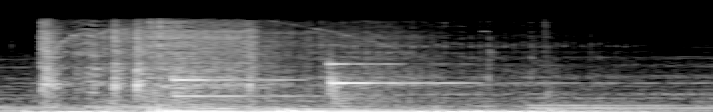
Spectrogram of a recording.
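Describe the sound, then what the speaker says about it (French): A pickup truck engine cranks and starts up close, with a loud churning whine and clatter that settles into a lower steady run, no voices. "Le pick-up démarra."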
